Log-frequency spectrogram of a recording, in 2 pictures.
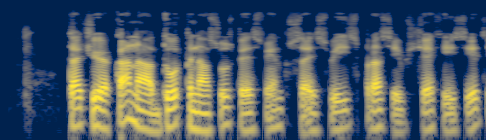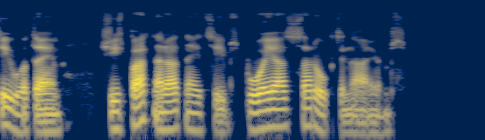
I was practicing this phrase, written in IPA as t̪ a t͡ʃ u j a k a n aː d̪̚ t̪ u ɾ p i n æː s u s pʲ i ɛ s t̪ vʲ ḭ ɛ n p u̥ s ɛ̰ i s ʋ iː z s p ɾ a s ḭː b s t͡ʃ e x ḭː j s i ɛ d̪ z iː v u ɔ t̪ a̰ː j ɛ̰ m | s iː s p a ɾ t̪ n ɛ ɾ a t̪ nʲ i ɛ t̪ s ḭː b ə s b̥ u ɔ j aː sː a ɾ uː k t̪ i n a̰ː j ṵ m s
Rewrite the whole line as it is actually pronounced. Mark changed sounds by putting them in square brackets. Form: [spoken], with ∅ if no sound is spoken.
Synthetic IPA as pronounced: t̪ a t͡ʃ u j a k a n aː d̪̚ t̪ u ɾ p i n [aː] s u s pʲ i ɛ s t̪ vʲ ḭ ɛ n p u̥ s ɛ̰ [j] s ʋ iː z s p ɾ a s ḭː b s t͡ʃ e x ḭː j s i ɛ d̪ z iː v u ɔ t̪ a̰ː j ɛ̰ m | [ʃ] iː s p a ɾ t̪ n ɛ ɾ a t̪ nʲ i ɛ t̪ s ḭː b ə s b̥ u ɔ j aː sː a ɾ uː k t̪ i n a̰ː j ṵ m s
